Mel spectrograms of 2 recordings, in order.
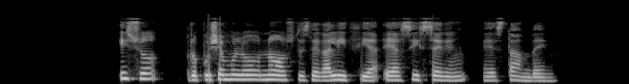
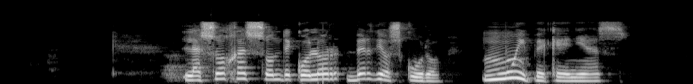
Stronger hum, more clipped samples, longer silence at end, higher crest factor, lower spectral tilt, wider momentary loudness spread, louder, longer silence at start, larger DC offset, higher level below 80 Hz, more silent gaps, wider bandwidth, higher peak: neither; neither; about the same, 0.75 s vs 0.7 s; about the same, 18 dB vs 14 dB; about the same, -3.5 dB/octave vs -4 dB/octave; about the same, 9 LU vs 10 LU; second, -20 LUFS vs -11 LUFS; second, 1.2 s vs 1.7 s; neither; about the same, -62 dBFS vs -60 dBFS; first, 1.66-1.86 s, 4.73-4.82 s vs none; first, 10 kHz vs 7.8 kHz; second, -4 dBFS vs 0 dBFS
